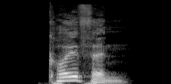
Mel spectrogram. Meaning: dative plural of Kauf
- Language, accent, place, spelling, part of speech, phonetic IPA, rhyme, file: German, Germany, Berlin, Käufen, noun, [ˈkɔɪ̯fn̩], -ɔɪ̯fn̩, De-Käufen.ogg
